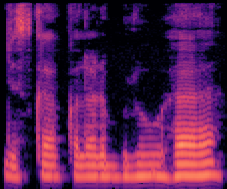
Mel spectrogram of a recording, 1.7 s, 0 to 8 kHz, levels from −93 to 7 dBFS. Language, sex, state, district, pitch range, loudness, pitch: Hindi, male, Bihar, Muzaffarpur, 130-140 Hz, -23 LUFS, 135 Hz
